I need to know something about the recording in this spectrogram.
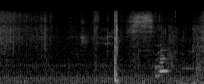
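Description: A hoe blade strikes into the earth once, a sharp thud about a second in, against a faint outdoor background.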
